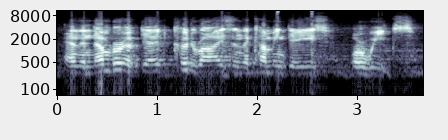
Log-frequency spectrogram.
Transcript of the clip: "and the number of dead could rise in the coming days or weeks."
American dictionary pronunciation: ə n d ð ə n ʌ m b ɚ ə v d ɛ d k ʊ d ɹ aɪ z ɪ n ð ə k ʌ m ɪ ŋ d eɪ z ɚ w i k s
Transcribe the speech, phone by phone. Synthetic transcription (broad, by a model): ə n ð ə n ʌ m b ɚ ə v d ɛ d k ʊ d ɹ aɪ z ɪ n ð ə k ʌ m ɪ ŋ d eɪ z ɚ w i k s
